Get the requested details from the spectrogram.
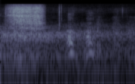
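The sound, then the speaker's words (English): Two short, faint barks from a couple of dogs on a farm, spaced about a third of a second apart, following a brief rush of breathy noise. “Oh, we got a couple dogs there.”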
